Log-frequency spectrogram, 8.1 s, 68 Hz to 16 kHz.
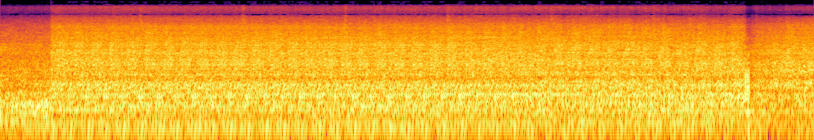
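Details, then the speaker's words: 2020 GMC 2500HD SLT Duramax diesel idling right after a fuel filter change and priming, while being checked for leaks. The idle is steady and even with no misses, knocks or surges. Normal. "okay it started up and running i'm going to check for leaks real quick"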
